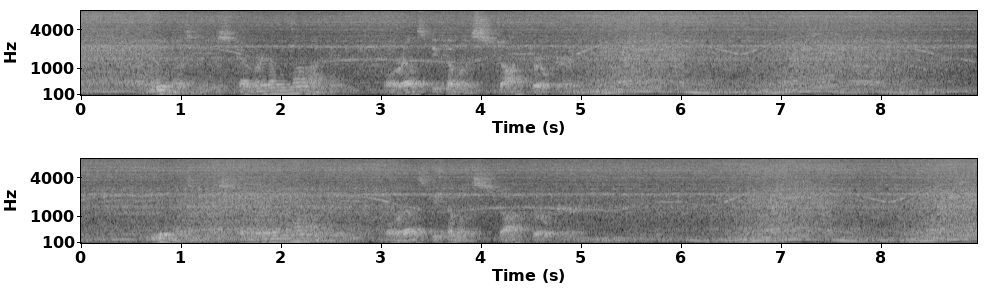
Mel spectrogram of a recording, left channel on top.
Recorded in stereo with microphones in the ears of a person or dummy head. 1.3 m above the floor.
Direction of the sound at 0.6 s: 85° left.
